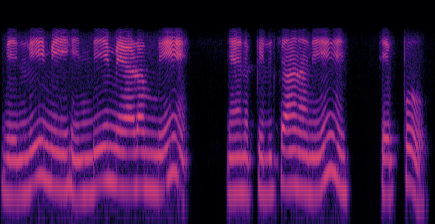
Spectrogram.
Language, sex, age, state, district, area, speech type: Telugu, female, 60+, Andhra Pradesh, West Godavari, rural, conversation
